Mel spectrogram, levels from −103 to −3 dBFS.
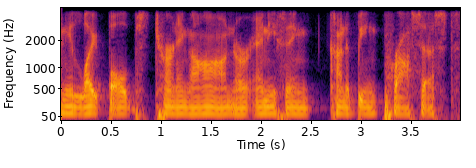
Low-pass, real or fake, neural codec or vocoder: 3.6 kHz; real; none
